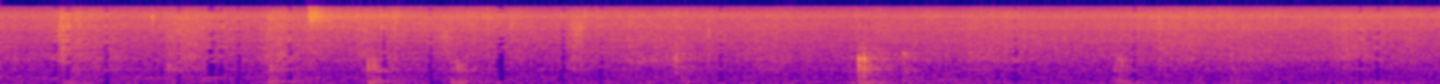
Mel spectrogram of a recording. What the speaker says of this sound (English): I'm going to turn off my stove and I'll add all the spinach to it and mix it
